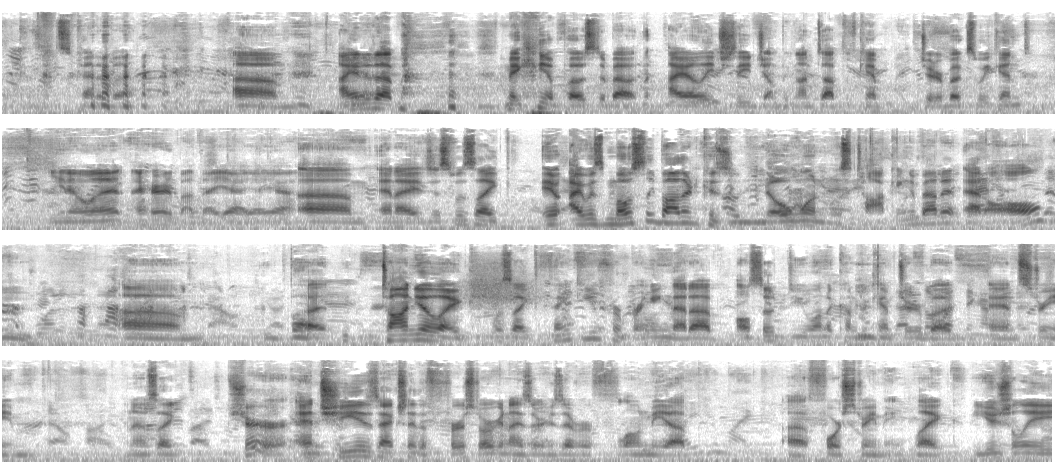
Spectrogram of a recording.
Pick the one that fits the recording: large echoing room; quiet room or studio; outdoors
outdoors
